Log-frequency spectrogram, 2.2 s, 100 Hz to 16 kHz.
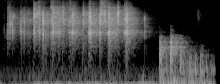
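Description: Two six-sided dice (2D6) rattle quickly for about a second and a half, a dense clatter of small hard clicks, then drop and tumble briefly to a stop on a surface.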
